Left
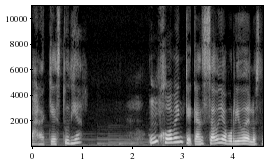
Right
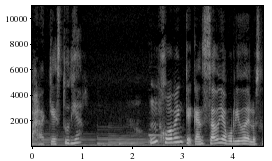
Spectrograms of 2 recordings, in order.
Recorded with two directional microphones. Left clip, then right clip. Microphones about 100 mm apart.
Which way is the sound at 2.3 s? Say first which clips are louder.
Left 14 dB; 50° left (ahead or behind).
